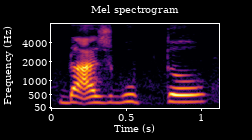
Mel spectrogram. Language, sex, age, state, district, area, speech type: Bengali, female, 30-45, West Bengal, Alipurduar, rural, spontaneous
